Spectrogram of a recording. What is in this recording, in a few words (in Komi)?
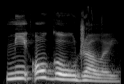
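ми огӧ уджалӧй, Komi, female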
